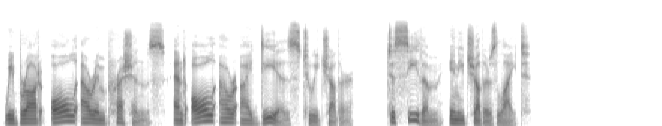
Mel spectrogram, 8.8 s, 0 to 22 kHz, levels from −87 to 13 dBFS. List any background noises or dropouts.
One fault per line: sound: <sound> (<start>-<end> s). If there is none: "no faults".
no faults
